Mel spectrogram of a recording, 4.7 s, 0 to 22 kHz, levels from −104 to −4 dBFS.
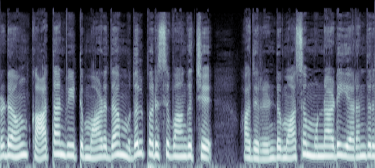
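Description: No technical faults can be heard anywhere in the recording, and the signal stays intact throughout its duration.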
